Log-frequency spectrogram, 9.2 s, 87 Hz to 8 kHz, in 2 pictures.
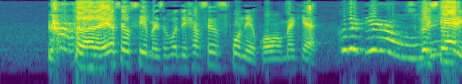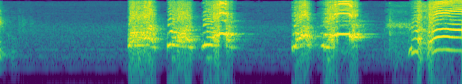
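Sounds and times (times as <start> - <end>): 
speech: 0.8 - 4.8, 5.9 - 7.0
voices imitating chickens clucking: 5.9 - 9.2.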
